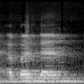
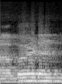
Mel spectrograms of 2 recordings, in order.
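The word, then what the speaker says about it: Aberdeen: Famous city एबरडन, ये जो famous city है अबरदन या अबरडन जो भी आप प्रोनाउंसिएशन करना चाहें, इज the city of which country, तो ये जो है वो स्कॉटलैंड का कंट्री है।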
